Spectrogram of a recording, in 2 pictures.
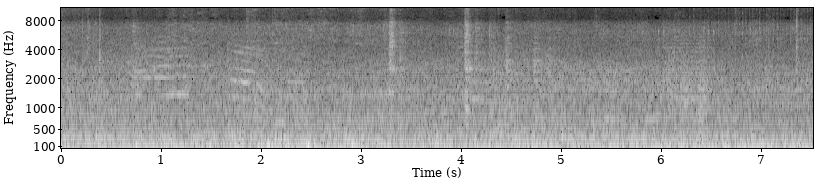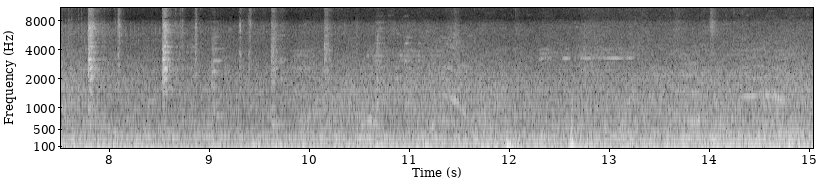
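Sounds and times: road traffic rumble: 0.0 - 15.0.

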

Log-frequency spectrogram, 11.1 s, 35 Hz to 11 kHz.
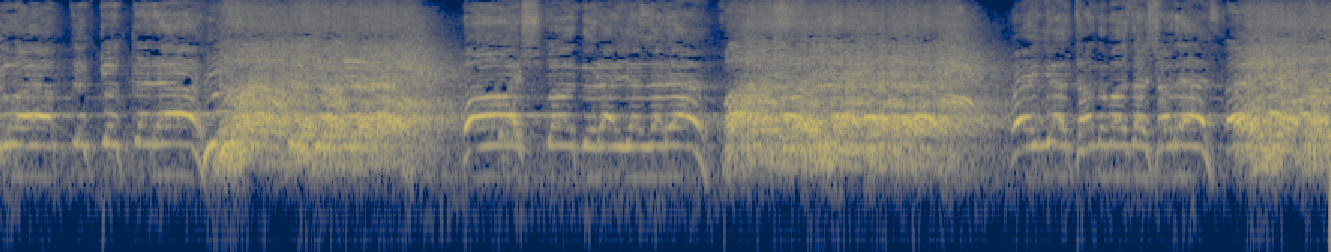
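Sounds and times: man shouting: 0.0 - 1.9, 3.9 - 6.0, 8.4 - 10.2
crowd chanting in unison: 1.7 - 3.9, 6.0 - 8.4, 9.5 - 11.0.

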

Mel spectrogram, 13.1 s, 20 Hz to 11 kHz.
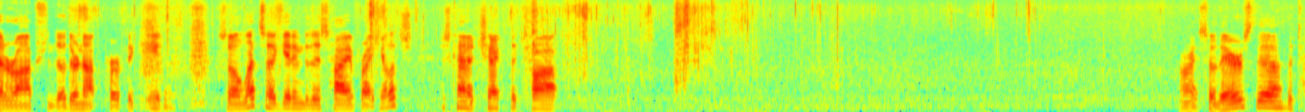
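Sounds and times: bees buzzing: 0.0 - 13.0.

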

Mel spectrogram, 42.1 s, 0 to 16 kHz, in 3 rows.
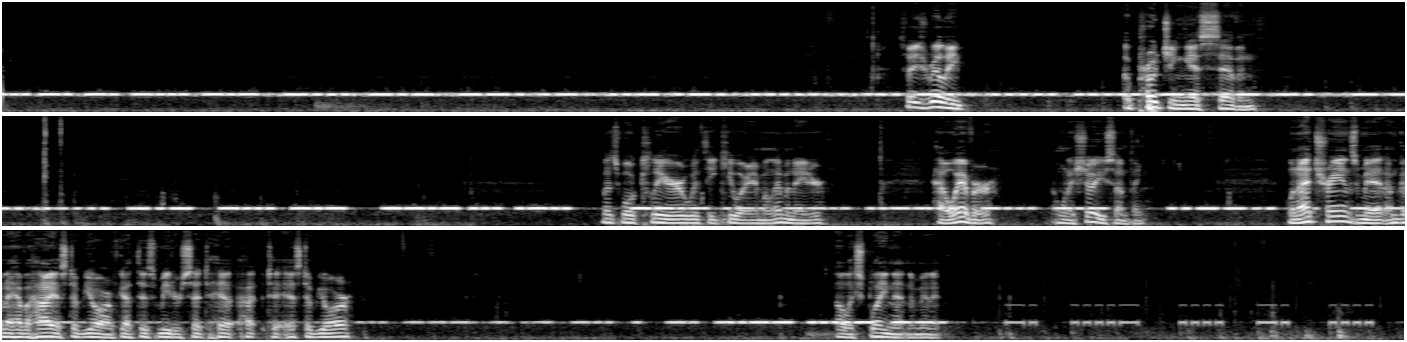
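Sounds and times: morse code tone: 0.0 - 41.8
faint radio noise: 8.8 - 9.7, 11.2 - 12.7, 20.0 - 31.8, 36.3 - 37.6.

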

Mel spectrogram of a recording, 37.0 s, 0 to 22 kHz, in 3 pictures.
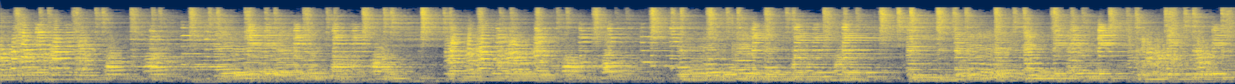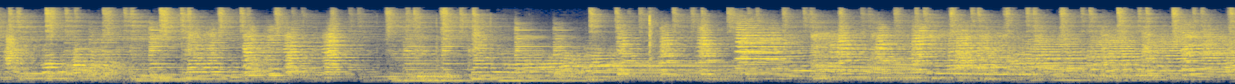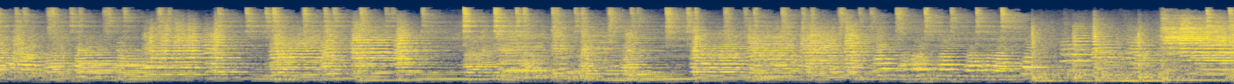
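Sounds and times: jazz big band playing: 0.0 - 37.0.

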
